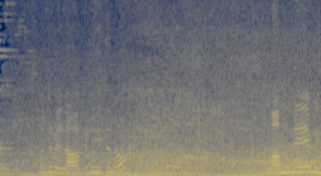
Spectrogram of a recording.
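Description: Steady outdoor road traffic noise, with a person's voice heard briefly about half a second in and again near the end.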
